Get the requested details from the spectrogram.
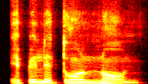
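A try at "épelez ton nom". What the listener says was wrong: No, no. M is silent. Epele to no. You're saying nom. You're saying nom. Nom नहीं है. No. Yeah, epele to no.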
